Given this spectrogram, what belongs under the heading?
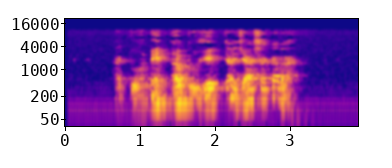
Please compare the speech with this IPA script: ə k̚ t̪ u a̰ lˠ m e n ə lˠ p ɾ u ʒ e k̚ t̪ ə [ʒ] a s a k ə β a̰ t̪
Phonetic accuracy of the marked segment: correct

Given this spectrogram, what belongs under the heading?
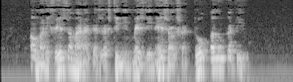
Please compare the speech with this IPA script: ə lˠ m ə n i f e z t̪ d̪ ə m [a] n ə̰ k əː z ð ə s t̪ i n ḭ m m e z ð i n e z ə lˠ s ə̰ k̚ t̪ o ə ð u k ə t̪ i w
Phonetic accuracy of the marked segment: correct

